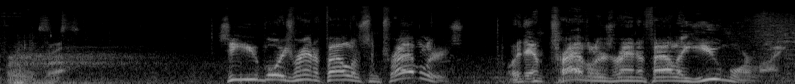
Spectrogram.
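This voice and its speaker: Putting on a raspy character voice, a man speaks at a moderate pace with long, frequent pauses over clear background noise. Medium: video game. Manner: gruff, crude.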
